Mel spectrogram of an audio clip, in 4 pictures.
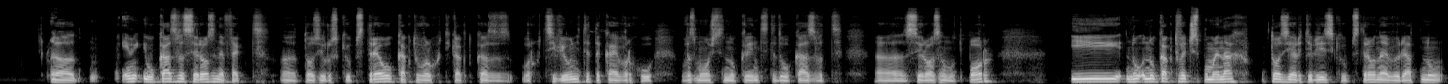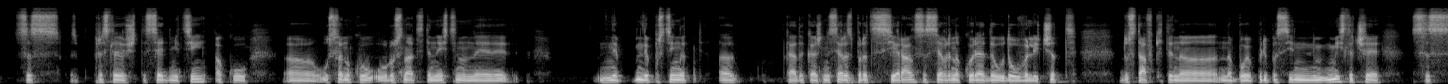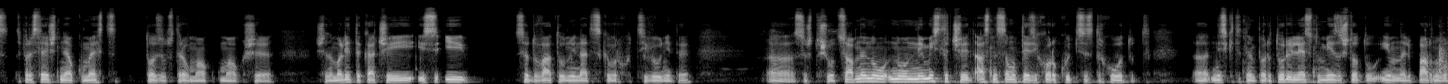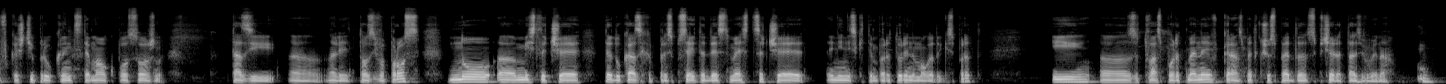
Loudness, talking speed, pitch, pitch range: -19 LUFS, 165 wpm, 100 Hz, 95-115 Hz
